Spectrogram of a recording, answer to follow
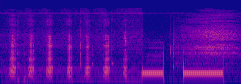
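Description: A man laughing in quick rhythmic pulses, then a telephone ringback tone from a call being placed over a Bluetooth speaker. The tone comes as two short beeps in quick succession, the double-ring pattern, starting about one and a half seconds in.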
